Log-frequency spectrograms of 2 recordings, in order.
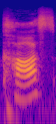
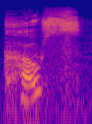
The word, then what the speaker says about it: cos: The second one is called cos, not cos, cos.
